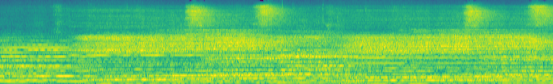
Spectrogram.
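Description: Choir and symphony orchestra performing a requiem, holding sustained chords, with deeper bass notes coming in about a second in.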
